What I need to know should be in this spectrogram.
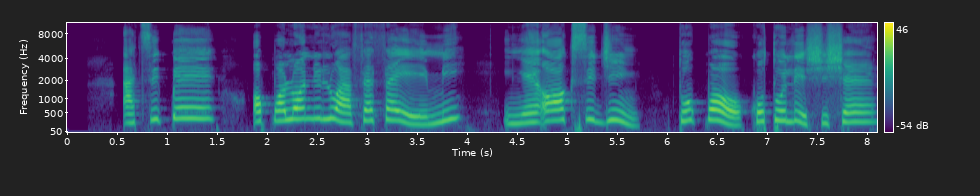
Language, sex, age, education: Yoruba, female, 15-29, tertiary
